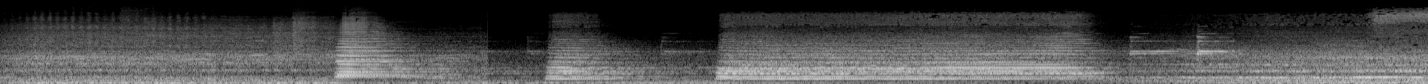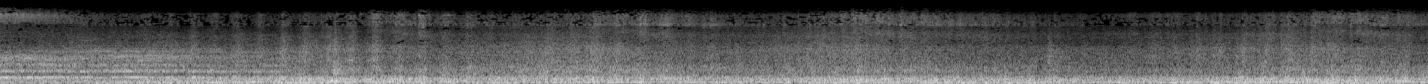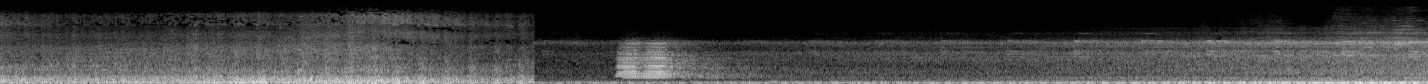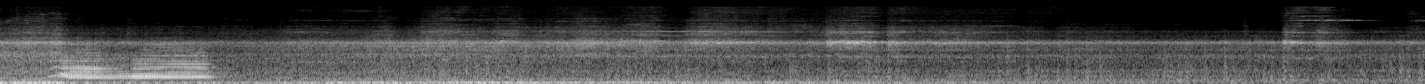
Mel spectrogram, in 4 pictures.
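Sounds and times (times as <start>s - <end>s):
freight train wheel-and-rail noise: 0.0s - 57.0s
passenger train passing: 0.0s - 57.0s
train horn blasts: 3.3s - 16.2s, 34.7s - 36.2s, 43.1s - 45.2s.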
